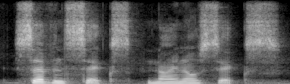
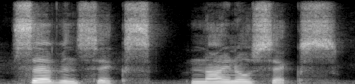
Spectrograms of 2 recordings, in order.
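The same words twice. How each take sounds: The two takes are said the same way.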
